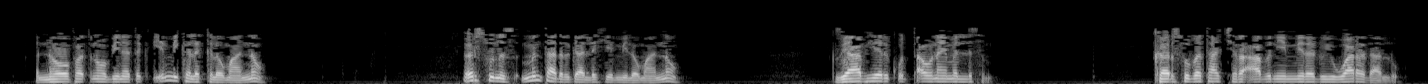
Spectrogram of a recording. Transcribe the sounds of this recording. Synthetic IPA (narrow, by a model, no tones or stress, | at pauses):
ʔɨnːəhofət̪ʼnobinət̪ʼɨkʼjɛ̰mːikʰələkːɨləwmanːəw | ʔɨɾsunɨsmɨnt̪ʰad̪əɾɡalːəhjɛmːiləwmanːəw | ɡzijaβhe̞ɾkʼut̪ʼːawnajməlːɨsɨm | kʰəɨɾsuβət̪ʰat͡ʃːɪɾa̰ʔa̰βɨnjɛmːiɾəd̪ujɪwːaɾəd̪alːṵ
